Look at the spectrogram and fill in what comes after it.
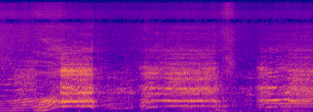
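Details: Cattle in a large barn holding a thousand head at Sumber Ternak Farm: three deep, harmonic moos, each lasting under a second, with short quiet gaps between them and a man's voice nearby.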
